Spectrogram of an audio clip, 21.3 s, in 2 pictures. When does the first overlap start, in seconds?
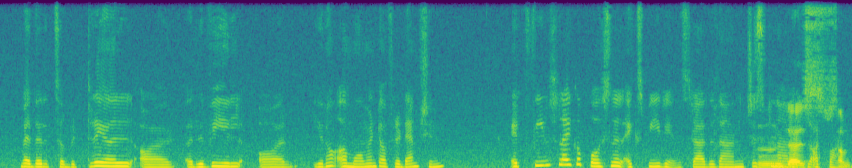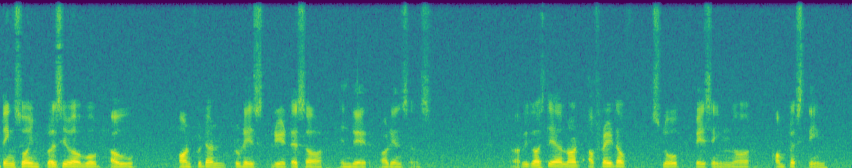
9.4 s

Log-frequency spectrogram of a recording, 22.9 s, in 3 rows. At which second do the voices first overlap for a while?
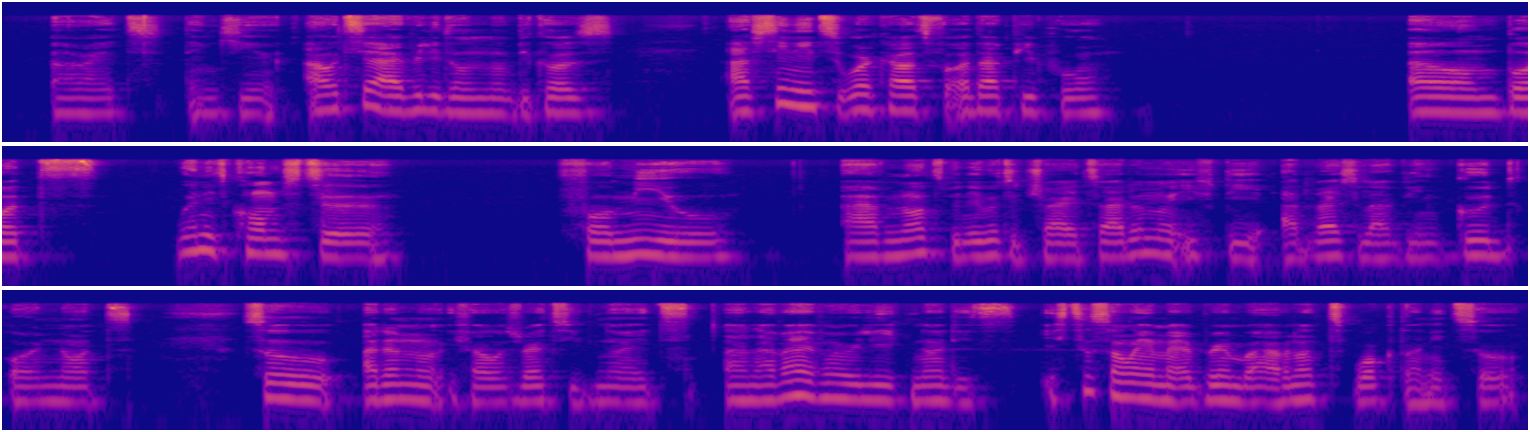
none

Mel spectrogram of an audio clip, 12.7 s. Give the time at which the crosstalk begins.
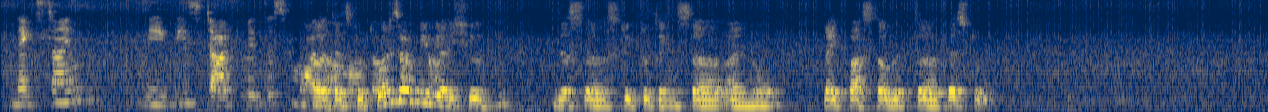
3.1 s

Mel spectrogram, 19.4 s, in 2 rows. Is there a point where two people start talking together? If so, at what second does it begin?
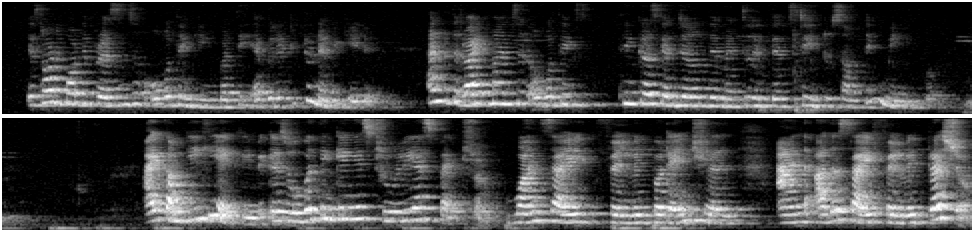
none

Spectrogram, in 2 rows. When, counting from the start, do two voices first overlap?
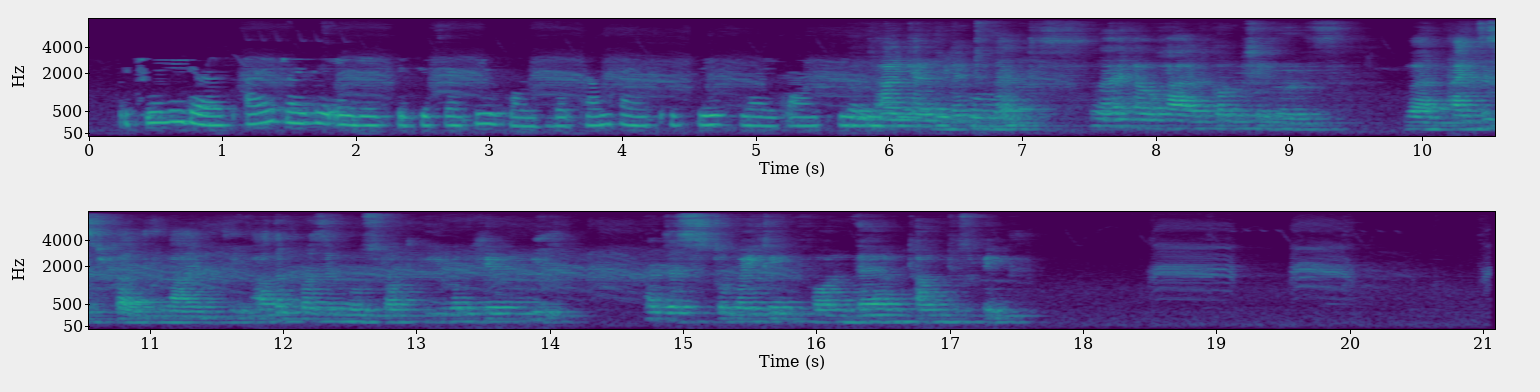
5.7 s

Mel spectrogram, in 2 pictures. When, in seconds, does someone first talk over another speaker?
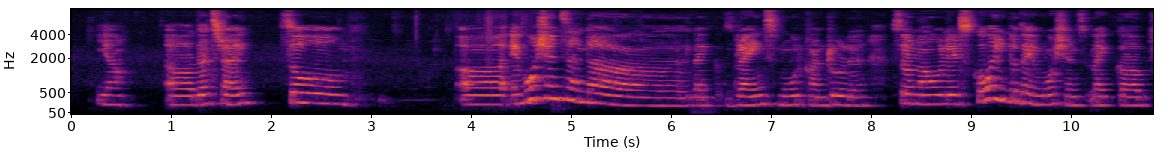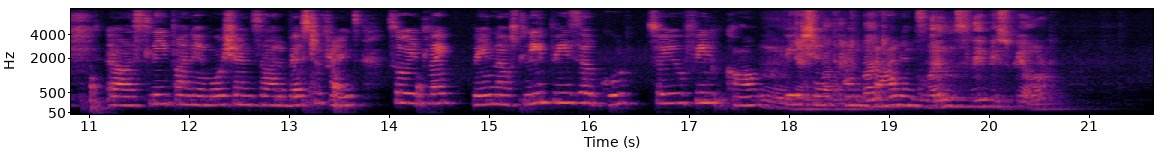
17.7 s

